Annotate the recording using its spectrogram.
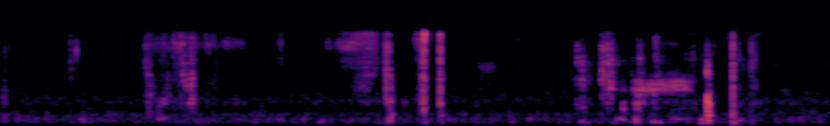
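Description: Plastic card sleeves rustle and click as they are handled.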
